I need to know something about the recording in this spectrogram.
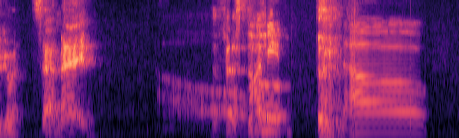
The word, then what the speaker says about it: Samhain: And I think in popular culture, a lot of people call it Samhain because that's what it looks like. But in pagan culture, it is called Samhain. Even though it's Samhain, it's pronounced Samhain.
